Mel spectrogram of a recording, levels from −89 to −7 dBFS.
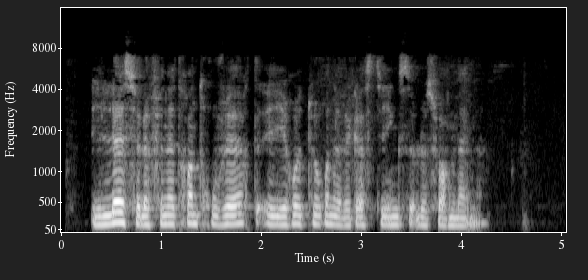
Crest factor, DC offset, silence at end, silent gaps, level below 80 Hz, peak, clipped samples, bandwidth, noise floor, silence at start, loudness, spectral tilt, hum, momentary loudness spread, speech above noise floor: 18 dB; under 0.1%; 0.8 s; none; -60 dBFS; -2 dBFS; under 0.1%; 7.6 kHz; -60 dBFS; 0.3 s; -21 LUFS; -7.5 dB/octave; none; 11 LU; 40 dB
